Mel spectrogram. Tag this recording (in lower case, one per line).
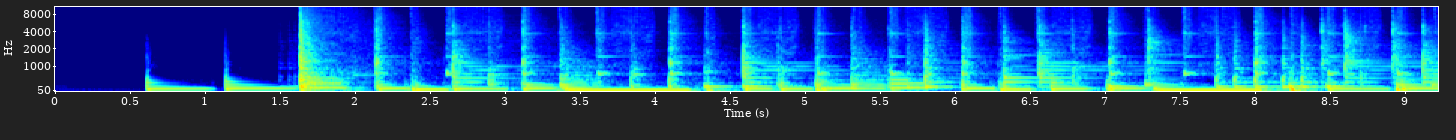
music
